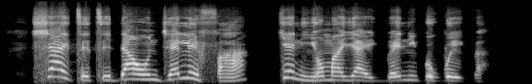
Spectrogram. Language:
Yoruba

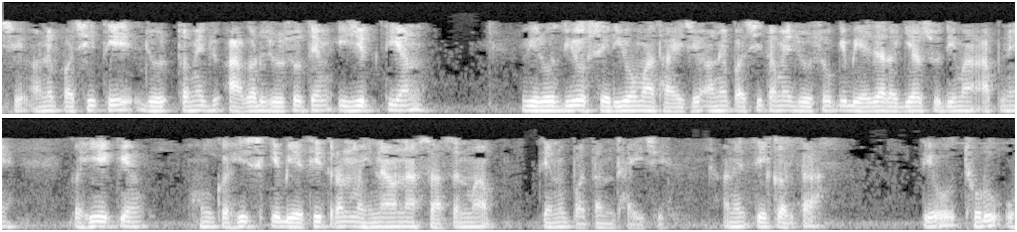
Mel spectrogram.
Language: Gujarati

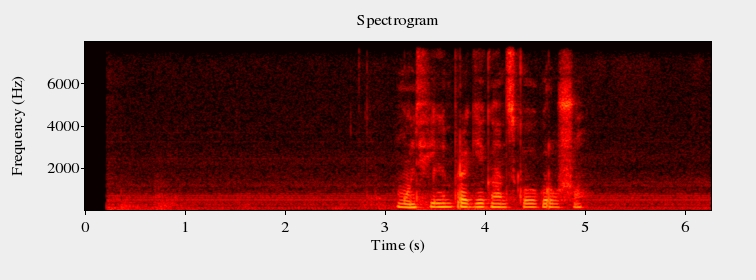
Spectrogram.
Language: Russian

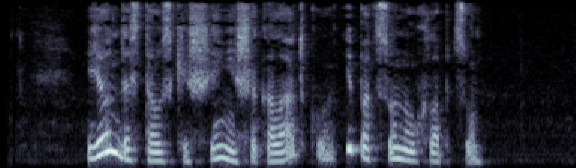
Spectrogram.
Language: Belarusian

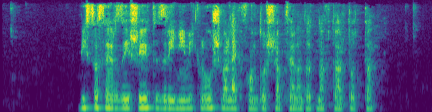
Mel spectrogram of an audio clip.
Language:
Hungarian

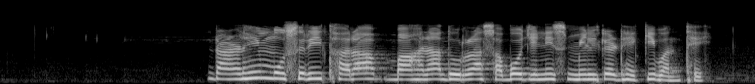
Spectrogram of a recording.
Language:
Chhattisgarhi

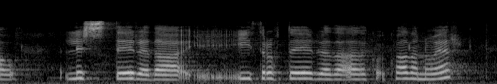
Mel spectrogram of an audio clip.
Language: Icelandic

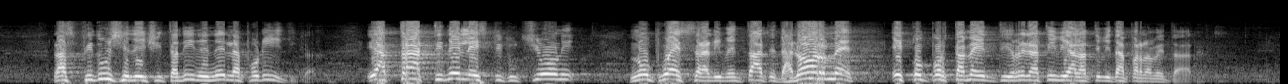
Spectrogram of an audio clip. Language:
Italian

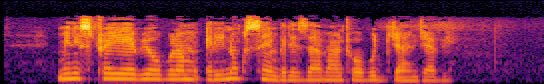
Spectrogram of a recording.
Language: Ganda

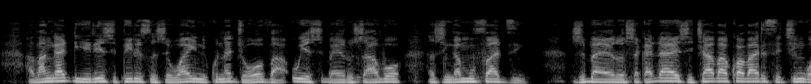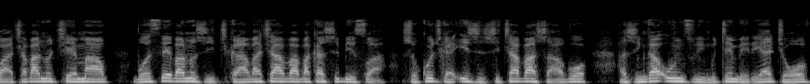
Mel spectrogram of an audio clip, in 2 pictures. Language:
Shona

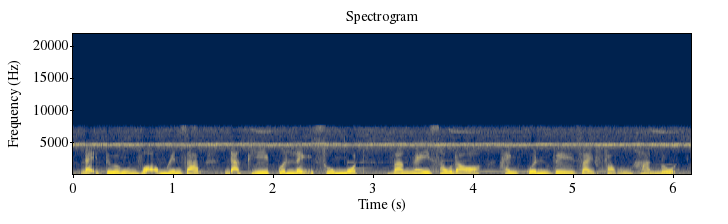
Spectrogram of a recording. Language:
Vietnamese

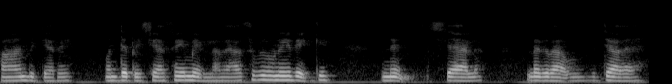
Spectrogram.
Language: Dogri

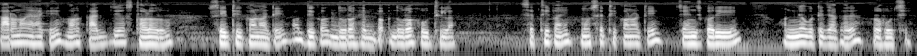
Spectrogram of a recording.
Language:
Odia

